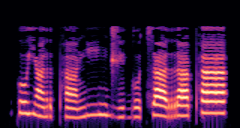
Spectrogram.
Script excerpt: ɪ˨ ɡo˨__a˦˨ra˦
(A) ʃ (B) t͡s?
B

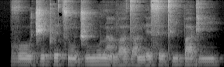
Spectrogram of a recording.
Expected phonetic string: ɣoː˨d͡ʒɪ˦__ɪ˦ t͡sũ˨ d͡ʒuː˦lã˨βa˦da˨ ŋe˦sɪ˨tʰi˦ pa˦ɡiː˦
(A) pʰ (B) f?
A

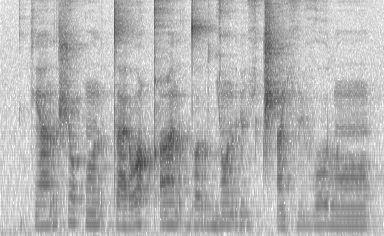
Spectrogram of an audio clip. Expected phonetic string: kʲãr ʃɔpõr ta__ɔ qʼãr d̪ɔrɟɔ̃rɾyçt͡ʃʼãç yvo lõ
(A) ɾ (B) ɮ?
A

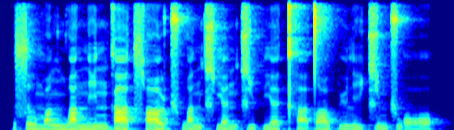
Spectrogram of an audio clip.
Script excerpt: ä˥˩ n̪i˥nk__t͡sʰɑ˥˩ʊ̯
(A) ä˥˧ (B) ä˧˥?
A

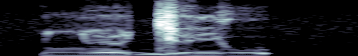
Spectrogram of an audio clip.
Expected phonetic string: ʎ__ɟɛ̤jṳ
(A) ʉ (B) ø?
B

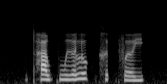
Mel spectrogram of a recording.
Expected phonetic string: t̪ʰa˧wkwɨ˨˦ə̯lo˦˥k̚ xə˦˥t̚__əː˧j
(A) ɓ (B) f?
B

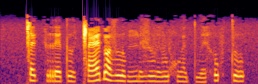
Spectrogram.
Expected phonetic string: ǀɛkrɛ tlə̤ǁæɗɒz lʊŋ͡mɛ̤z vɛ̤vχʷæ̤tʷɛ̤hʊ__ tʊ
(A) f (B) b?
A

